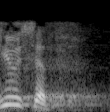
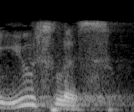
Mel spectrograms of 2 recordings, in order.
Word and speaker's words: Yousef: we'll work on itah my name is Yousef can you say Yousef you say Yousef you're very good I wish you teach my wife she keeps mispronouncing it she calls me useless alhamdulillah now how many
